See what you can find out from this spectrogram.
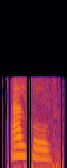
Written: alcove

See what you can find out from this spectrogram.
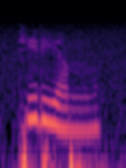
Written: tedium

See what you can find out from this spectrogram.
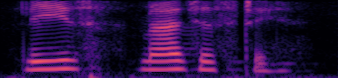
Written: lese majesty

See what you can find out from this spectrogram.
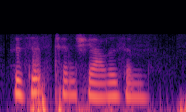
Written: resistentialism

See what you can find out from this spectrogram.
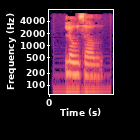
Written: losel

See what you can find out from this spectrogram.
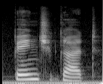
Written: pinchgut

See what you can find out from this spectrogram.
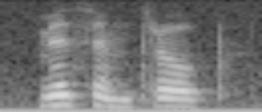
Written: misanthrope

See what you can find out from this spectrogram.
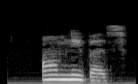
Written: omnibus

